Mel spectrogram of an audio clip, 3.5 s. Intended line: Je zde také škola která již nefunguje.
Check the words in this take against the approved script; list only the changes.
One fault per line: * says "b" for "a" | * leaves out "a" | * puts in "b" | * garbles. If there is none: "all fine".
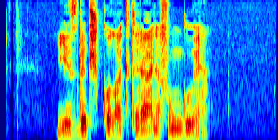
* leaves out "také"
* leaves out "již"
